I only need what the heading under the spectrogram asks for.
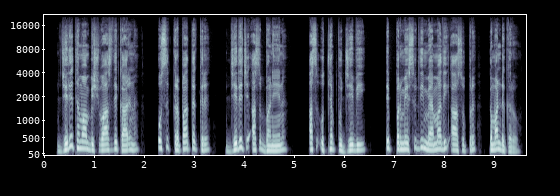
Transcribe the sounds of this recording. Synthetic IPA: d͡ʒeːd̪et̪ʰɐmãːʋɪswaːs̬d̪eːkaːɾəɽ | ʊskɾɪpat̪əkəɾ | d͡ʒeːd̪eːt͡ʃəʔɐsbɐɽ̃eːn | ɐsʊt̪ʰːɛ̃ːpʊd͡ʒeːbiː | t̪eːpɐɾmeːsəɾd̪iːmɛ̃ːmãːd̪iːʔaːsʊpːəɾ | kəmə̃ɳɖkɐɾo̰ː

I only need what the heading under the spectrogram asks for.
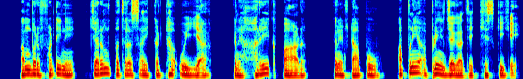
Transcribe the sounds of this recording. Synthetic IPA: ɐ̃mbəɾpʰɐʈine | t͡ʃɐɾəmpɐt̪ɾəsaːikɐʈʰːaʔoːija | kɐnehɐɾeːkpaːɽ | kɐneʈaːpːu | ɐpɽ̃ɪjãʔɐpɽ̃ɪjad͡ʒɐɡat̪ekʰɪskikḛː

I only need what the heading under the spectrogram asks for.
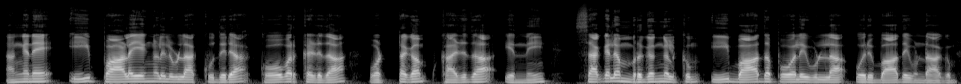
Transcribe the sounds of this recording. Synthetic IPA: ɐŋːɐne̞iːpaːɭɐjɐŋːɐɭiluɭːɐkuðiɾɐko̞ːʋɐrkɐɻuðɐ | oʈːɐɣɐmkɐɻuðɐe̞nːi | sɐɣɐlɐmːrɨɡɐŋːɐɭkumiːbaːd̪ɐpo̞ːlejuɭːɐo̞ɾubaːd̪ɐjuɳɖaːɣum

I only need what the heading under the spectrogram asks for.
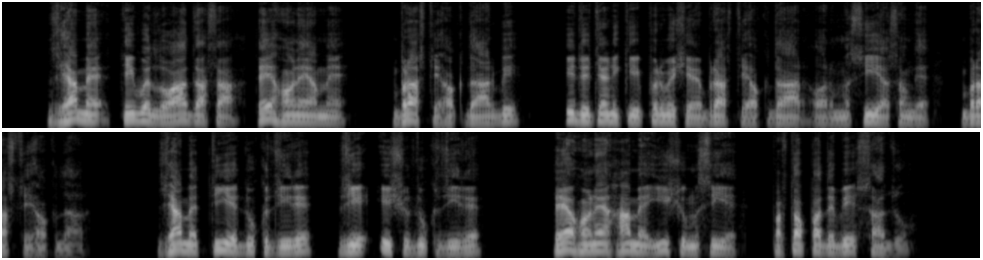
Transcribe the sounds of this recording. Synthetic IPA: d͡zɛɦaːmɛ̃t̪eːuɛlɔaːd͡zaːsat̪ɛːɦɔɽ̃ɛ̃ɦaːmɛ̃ | bɾaːst̪ɛɦɐkd̪aːɾbʱi | ɪd̪it̪ɛːɽ̃ĩkipɐɾmeːʃɾɛɾɛbɾaːst̪iɦɐkd̪aːɾɔɾmɐsiːasãŋɡɛ | bɾaːst̪iɦɐkd̪a̰ːɾ | d͡zɛaːmɛ̃t̪ɪɛd̪ʊkʰd͡ziːɾɛ | d͡zɪɛiːʃud̪ʊkʰd͡ziːɾɛ | t̪ɛːɦɔɽ̃ɛ̃ɦaːmɛ̃jiːʃumɐsiːe | pɾɐt̪ɔːpad̪ɛbʱisaːd͡zu

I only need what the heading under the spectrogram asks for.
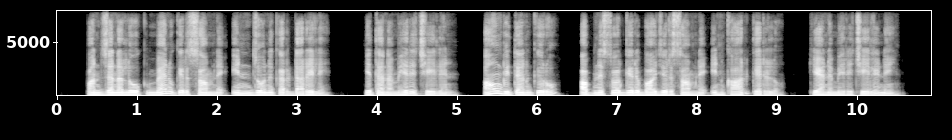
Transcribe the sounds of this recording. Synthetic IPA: pɐnd͡zɛːnaloːkmɛːnʊk̬eɾesaːmneɪnd͡zoːnekɐɾɖɐɾele | kit̪ɛːnameːɾet͡ʃeːlen | ɐũbʱit̪ɛːnkeɾo | ɐp̬neswɐɾɡeɾebaːd͡ʒeɾesaːmneʔɪnkaːɾkɐɾilo | kiɛːnameːɾet͡ʃeːlenɐĩː

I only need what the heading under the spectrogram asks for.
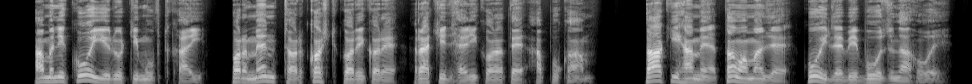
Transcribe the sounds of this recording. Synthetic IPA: ɦɐmɛnikoːiɾoːʈimʊpʰt̪kʰaːi | pɐɾmɛ̃nət̪ʰɔɾkɐʃʈkɔɾekɐɾɛɾaːt͡ʃid̪ʱɛːɭikɔɾat̪ɛʔaːpuka̰ːm | t̪aːkiɦaːmɛ̃t̪ɐ̃mãmãːnd͡zɛkoːilɛbiboːd͡znahoːe

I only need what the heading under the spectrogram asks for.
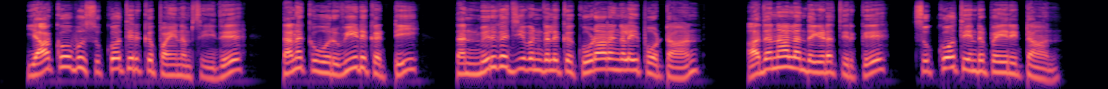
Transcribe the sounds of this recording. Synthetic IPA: jaːkoːbɯsʊkːoːt̪̬ːɪrkɯpːɐjɐnɐmsɛjðɯ | t̪ɐnɐkːɯɔɾɯʋiːɽɯkɐʈːi | t̪ɐnmɪɾɯɣɐd͡ʒiːʋɐnɡɐɭɯkːɯkuːɽaːɾɐŋɡɐɭɐɪpːoːʈːaːn | ɐðɐnaːlɐnd̪ɐɪɽɐt̪ːɪrkɯ | sʊkːoːt̪ɛndrɯpɛjɐɾɪʈːaːn

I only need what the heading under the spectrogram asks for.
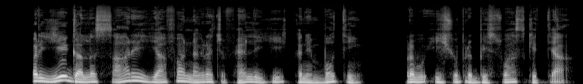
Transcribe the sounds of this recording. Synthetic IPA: pɐɾjeːɡɐlsaːɾejaːpʰanɐɡɾat͡ʃəpʰɛːlɪɡikɐnebɔːt̪i | pɾɐbujiːʃuepɐɾbɪswaːskɪt̪ja̰ː

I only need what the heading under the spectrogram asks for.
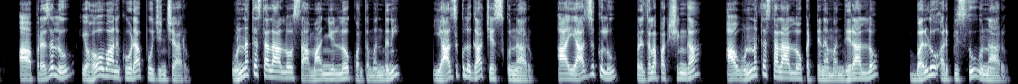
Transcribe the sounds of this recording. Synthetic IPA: aːpɾɐd͡ʒɐlujeɦɔːʋaːnukuːɽaːpuːd͡ʒiɲt͡ʃaːɾu | unːɐt̪ɐst̪ʰɐlaːlːo̞ːsaːmaːnjɐllo̞ːko̞nt̪ɐmɐnd̪ini | jaːd͡ʒɐkuluɡaːt͡ʃe̞ːsu̥kunːaːɾu | aːjaːd͡ʒɐkulu | pɾɐd͡ʒɐlɐpɐkʂɐŋɡaː | aːunːɐt̪ɐst̪ʰɐlaːlːo̞ːkɐʈːinɐmɐnd̪iɾaːlːo̞ː | bɐluluʔɐɾipist̪uːnːaːɾu

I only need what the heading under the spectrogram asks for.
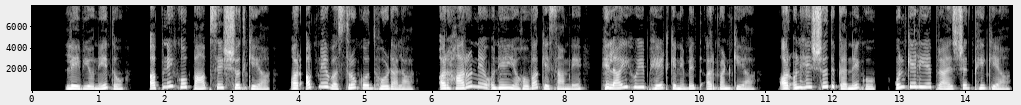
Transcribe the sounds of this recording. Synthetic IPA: leːʋijõnet̪o | ɐpnikopaːpseʃʊd̪ʱːkija | ɔːɾɐpneʋɐst̪ɾõkod̪ʱoːɖaːlaː | ɔːɾɦaːɾuːnːeʔʊ̰nɦẽjɐɦoːʋakesaːmne | hɪlaːiɦʊibʱeːʈkenɪmɪt̪ʰɐɾpənkijaː | ɔːɾʔʊnɦẽʃʊd̪ʱːkɐɾneko | ʊnkeliepɾaːjɪst͡ʃɪt̪̚bʱikijaː

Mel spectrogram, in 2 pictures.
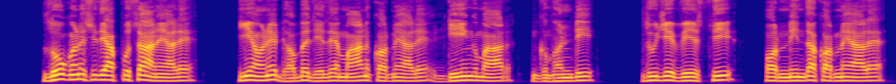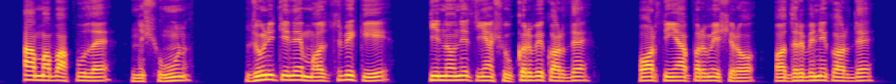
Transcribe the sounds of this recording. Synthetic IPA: loːɡaɽ̃ɛs̬ɪd̪ɛaːpːut͡saːɽ̃ɛaːɭɛ | t̪ɪ̃jãɦɔɽ̃ɛɖʱɔbɛd̪ʱeːlɛmaːñkɔɾnɛaːɭɛɖɪ̃ːŋɡmaːɾ | ɡʱɐmʱə̃ɳɖi | d̪ʊd͡ʒeʋeːst̪i | ɔɾnɪ̃nd̪akɔɾnɛaːɭɛ | aːmãbaːpulɛ | nɐʃuːɽ̃ | d͡zʊɽ̃it̪ɪnɛ̃mɐd͡zət̪bʱiki | t̪ɪnɔ̃nĩt̪ɪ̃jãʃʊkəɾbʱikɔɾd̪ɛ | ɔɾt̪ɪ̃jãpɐɾmeːʃəɾɔ | ɐd̪əɾbʱinĩkɔɾd̪ɛ

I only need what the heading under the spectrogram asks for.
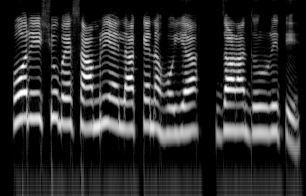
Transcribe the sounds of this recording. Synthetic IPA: ɦoːɾjiːʃubʱɛsaːmɾijaɪlaːkenãɦoːija | d͡zaːɽ̃ad͡zɐɾuːɾit̪ʰiː

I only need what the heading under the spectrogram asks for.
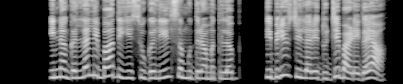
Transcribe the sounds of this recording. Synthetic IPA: ɪnaɡɐlːalebaːd̪jiːsuɡɐliːlsɐmʊd̪ɾamɐt̪ləb̚ | t̪ɪbɾiʊsd͡ʒɪlːaɾed̪ʊd͡ʒebaːɽeɡɐjaː

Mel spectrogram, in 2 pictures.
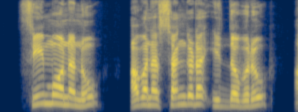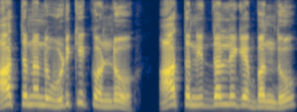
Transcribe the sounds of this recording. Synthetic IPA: siːmoːnɐnu | ɐʋɐnɐsɐŋɡɐɽɐʔid̪ːɐʋɐɾu | aːt̪ɐnɐnːuuɽikiko̞ɳɖu | aːt̪ɐnid̪ːɐlːiɡe̞bɐnd̪u

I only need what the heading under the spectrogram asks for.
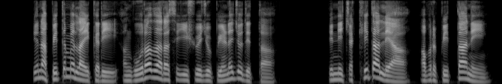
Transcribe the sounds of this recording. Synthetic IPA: t̪ɪnãpɪt̪mɪlaːikɐɾiɐ̃ŋɡuːɾad̪aɾɐsjiːsʊed͡ʒopiːɽ̃ed͡ʒod̪ɪt̪ːa̰ | t̪ɪnːit͡ʃɐkʰːit̪aleːjaɐp̬əɾpɪt̪anĩː

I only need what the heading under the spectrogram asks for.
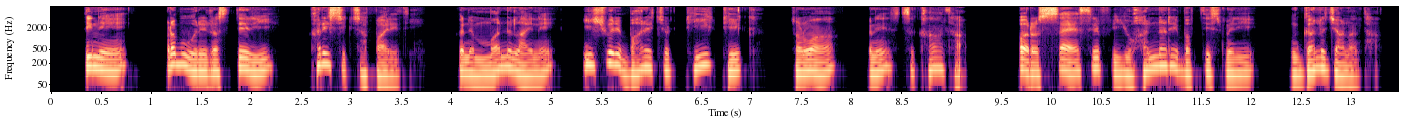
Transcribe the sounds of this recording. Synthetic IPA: t̪ɪnẽ | pɾɐbuɾeɾɐst̪eɾi | kʰɐɾisɪkʃapaːɾit̪ʰi̥ | kɐnemɐnlaːine | jiːʃʊeɾebaːɾet͡ʃɐʈʰiːk̚ʈʰiːk | sɐɽ̃ʋa | kɐnesɪkʰãːt̪ʰa̰ | pɐɾsɛːsɪɾpʰjuːhənːaɾebɐp̚t̪ɪsmẽɾi | ɡɐld͡ʒaːɽ̃a̰t̪ʰḁː

